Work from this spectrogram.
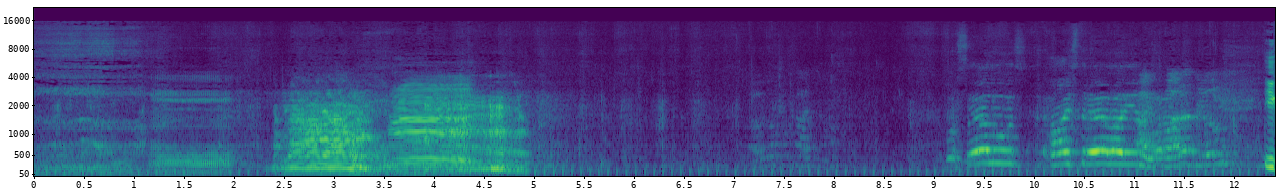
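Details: Cows and calves in a corral in the morning during hand milking, calves suckling from their mothers: two long, loud, rich moos back to back, then a run of shorter rising and falling moos near the end, over a steady low hum.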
